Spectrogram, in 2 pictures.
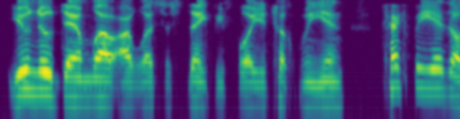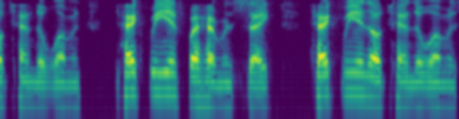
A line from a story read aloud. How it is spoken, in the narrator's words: sighed the snake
